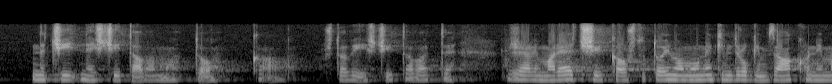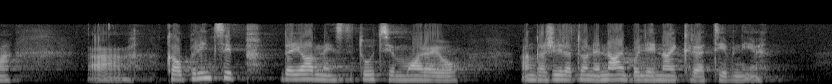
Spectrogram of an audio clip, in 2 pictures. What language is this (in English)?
Croatian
